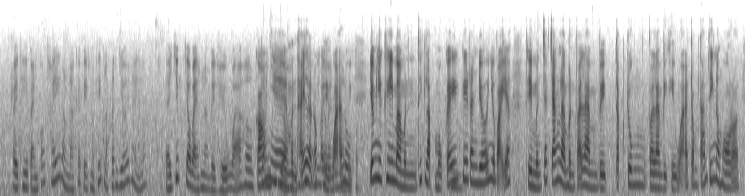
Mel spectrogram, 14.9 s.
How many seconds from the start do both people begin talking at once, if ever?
5.2 s

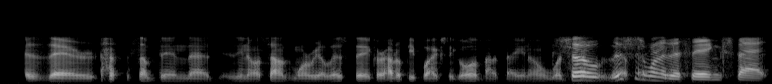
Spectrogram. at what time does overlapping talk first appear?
5.5 s

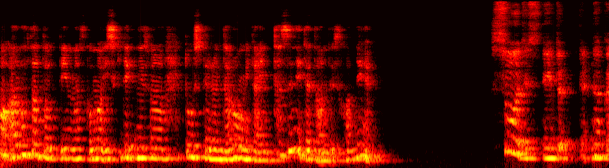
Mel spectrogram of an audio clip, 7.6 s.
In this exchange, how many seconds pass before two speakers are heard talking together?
none

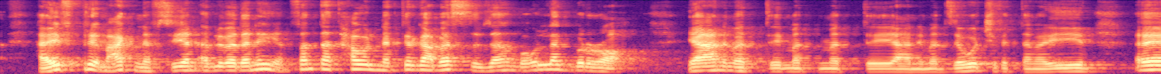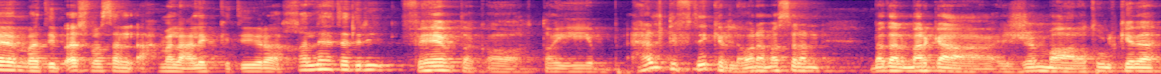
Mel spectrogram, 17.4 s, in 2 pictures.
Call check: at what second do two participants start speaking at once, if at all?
none

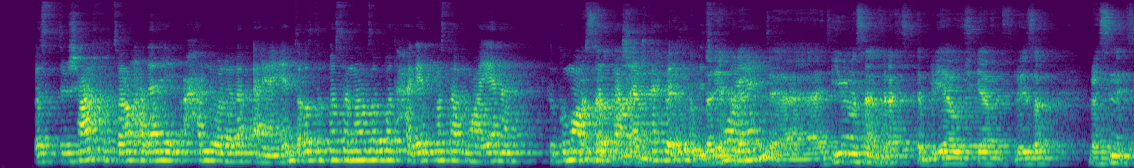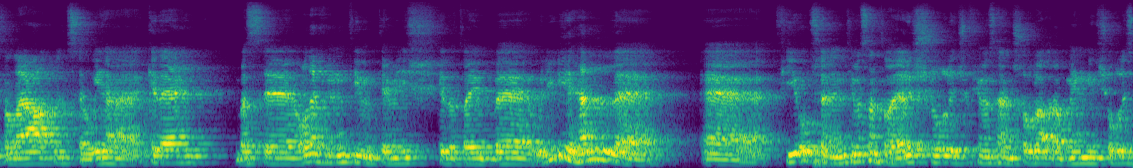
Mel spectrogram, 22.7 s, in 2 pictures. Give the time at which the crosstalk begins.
5.8 s

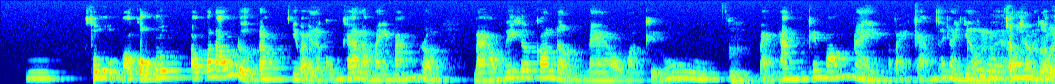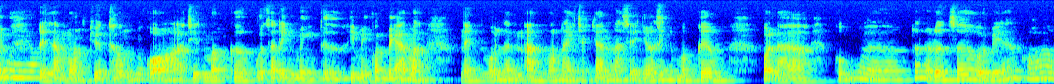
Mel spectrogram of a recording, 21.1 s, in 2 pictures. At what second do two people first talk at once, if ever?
9.7 s

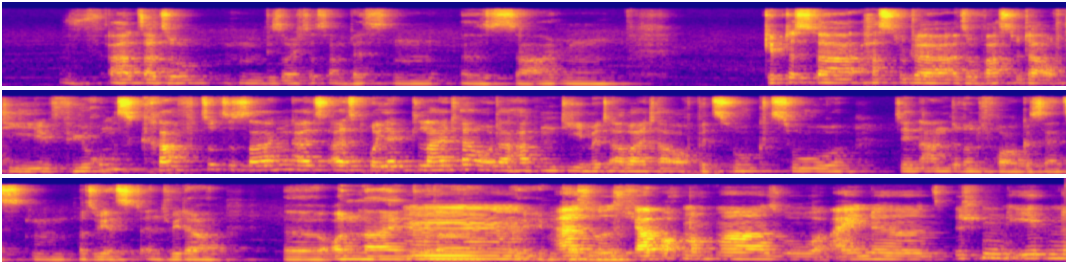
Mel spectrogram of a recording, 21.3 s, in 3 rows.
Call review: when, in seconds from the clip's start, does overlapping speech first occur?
16.9 s

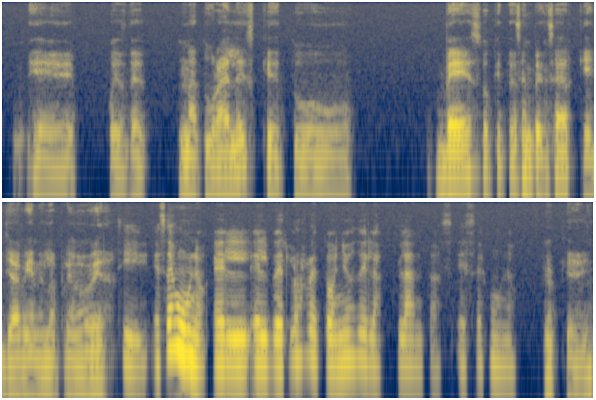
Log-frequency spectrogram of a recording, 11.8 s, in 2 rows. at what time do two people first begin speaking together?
none

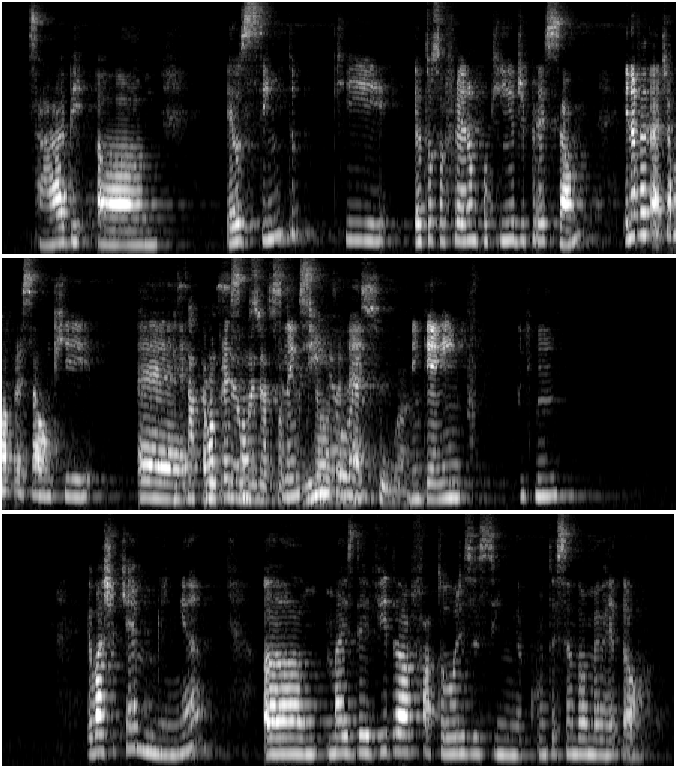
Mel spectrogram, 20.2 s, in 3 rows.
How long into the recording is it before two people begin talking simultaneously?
8.4 s

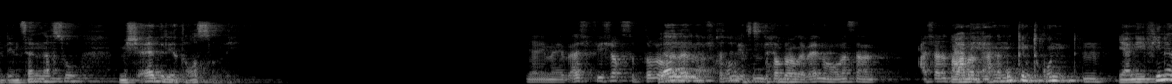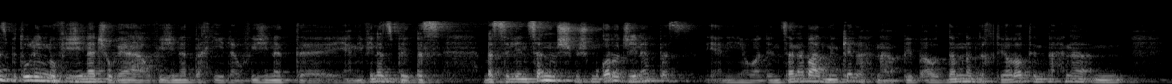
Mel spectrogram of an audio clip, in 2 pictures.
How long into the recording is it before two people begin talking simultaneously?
6.6 s

